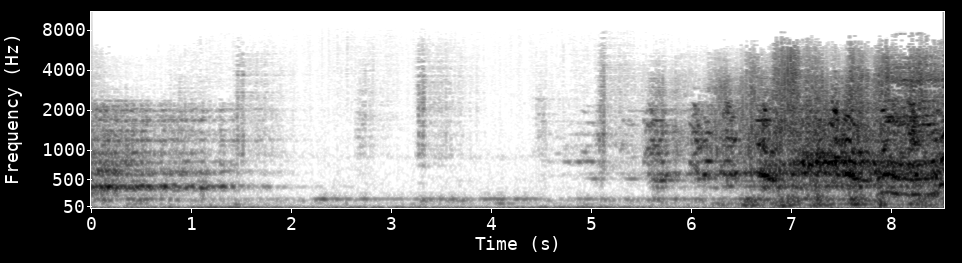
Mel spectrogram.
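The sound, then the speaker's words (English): A group of sled dogs breaks into excited barking and yipping, building from a thin whine into a loud, overlapping chorus that keeps growing toward the end. “Hendricks Hope was 400 miles north of Edmonton by dog sled.”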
